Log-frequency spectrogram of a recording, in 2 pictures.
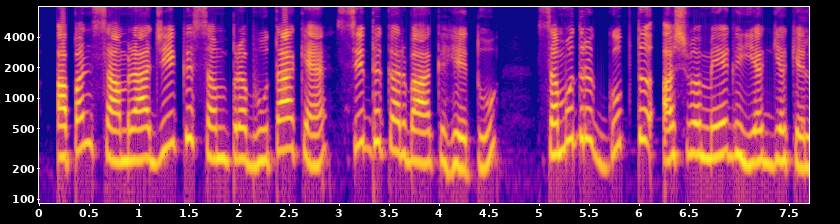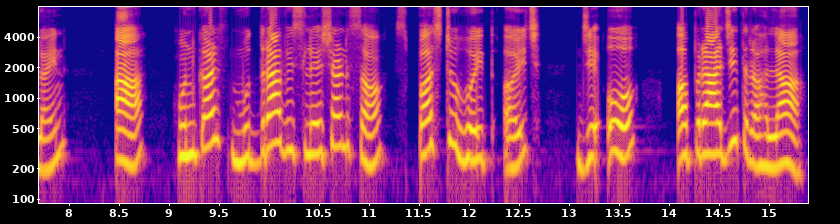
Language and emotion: Maithili, neutral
